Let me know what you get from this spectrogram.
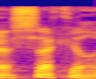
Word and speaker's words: Sekulow: All right, so we know that that we heard Jay, you know, Sekulow. Is that how you say his name? – Yeah, Sekulow.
